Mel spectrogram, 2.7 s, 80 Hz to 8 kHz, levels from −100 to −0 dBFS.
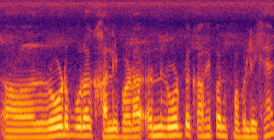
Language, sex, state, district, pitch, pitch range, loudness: Hindi, male, Chandigarh, Chandigarh, 165 Hz, 150-180 Hz, -14 LUFS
